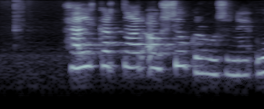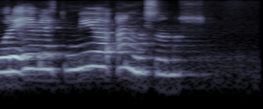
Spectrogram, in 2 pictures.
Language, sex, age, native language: Icelandic, female, 12, Icelandic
